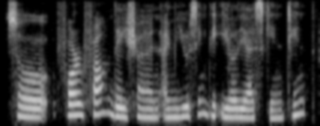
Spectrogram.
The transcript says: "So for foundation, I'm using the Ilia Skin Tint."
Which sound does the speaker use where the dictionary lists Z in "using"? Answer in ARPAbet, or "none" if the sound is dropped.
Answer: S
